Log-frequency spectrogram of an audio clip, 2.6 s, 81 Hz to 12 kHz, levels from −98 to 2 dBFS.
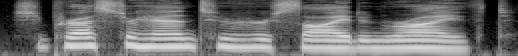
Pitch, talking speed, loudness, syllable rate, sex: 175 Hz, 210 wpm, -17 LUFS, 4.5 syllables/s, female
